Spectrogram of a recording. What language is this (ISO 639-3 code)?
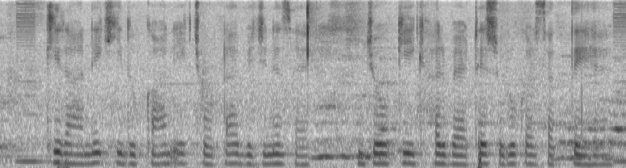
hin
